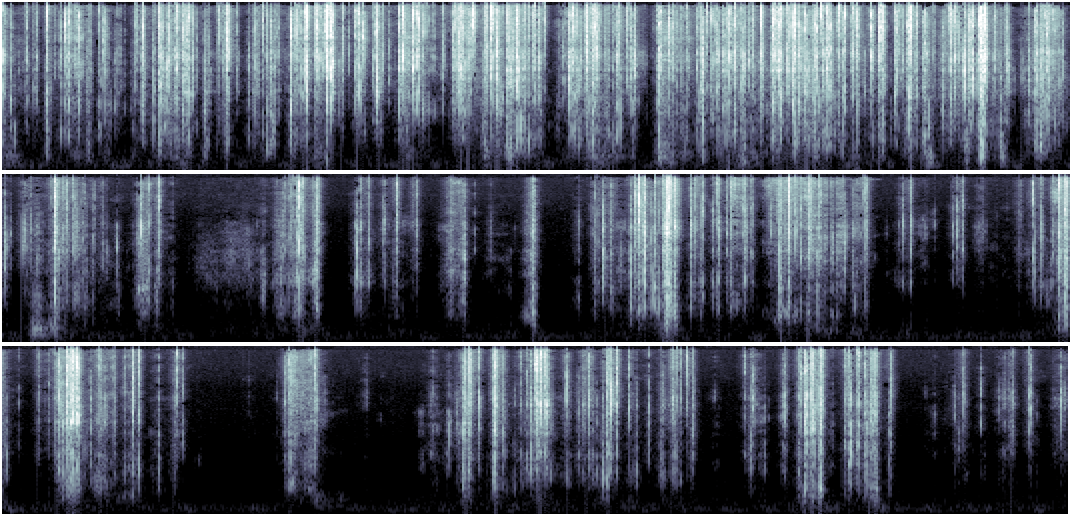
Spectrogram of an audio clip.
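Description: Clear plastic wrapper crinkling and tearing as it is peeled off a cardboard box of matches: dense crinkling for about the first ten seconds, then shorter bursts with pauses between.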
